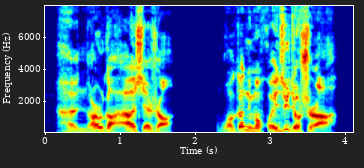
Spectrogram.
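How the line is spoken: Old man, slight smile. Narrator (Chinese): 老者微微一笑

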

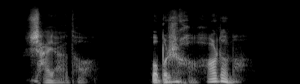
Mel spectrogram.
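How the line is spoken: Quiet sigh. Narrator (Chinese): 忍不住暗叹了口气

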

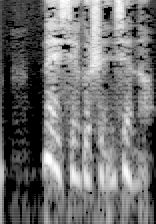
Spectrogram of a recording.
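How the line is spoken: Plain. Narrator (Chinese): 悟空说

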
